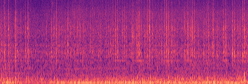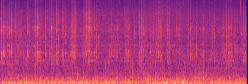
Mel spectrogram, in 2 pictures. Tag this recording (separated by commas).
White noise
